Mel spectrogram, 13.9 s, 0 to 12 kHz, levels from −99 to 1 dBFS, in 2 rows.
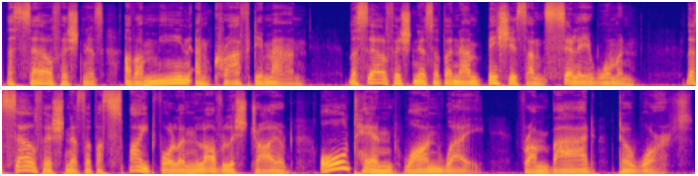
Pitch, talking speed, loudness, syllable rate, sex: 100 Hz, 130 wpm, -19 LUFS, 4.2 syllables/s, male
